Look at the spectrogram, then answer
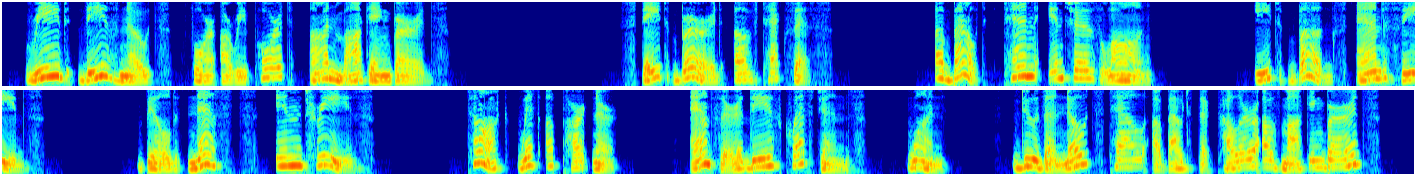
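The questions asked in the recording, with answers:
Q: Do the notes tell about the color of mockingbirds?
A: No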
